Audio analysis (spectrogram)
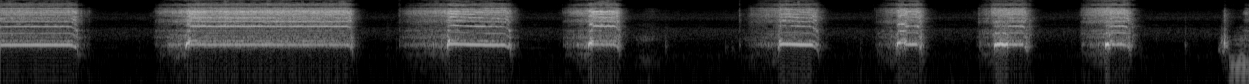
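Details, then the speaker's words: Vintage Go Aerial RC buggy run with no weight on it. Short bursts of high motor whine with a raspy, gritty edge on each spin-up. Owner suspects stripped gears, likely the small pinion gear; not confirmed. "it appears to work so I guess when it doesn't have any weight on it it does that it uh sounds like a strip in the gears"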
